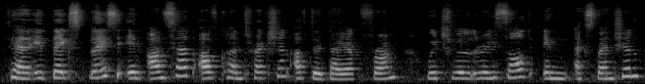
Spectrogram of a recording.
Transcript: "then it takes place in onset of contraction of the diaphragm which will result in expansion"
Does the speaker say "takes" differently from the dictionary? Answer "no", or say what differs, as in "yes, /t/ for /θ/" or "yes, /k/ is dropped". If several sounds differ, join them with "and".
no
